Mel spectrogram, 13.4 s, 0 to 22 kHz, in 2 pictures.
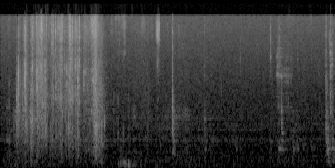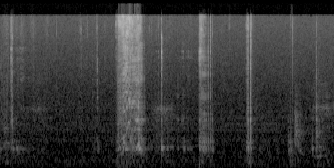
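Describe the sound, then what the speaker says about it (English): A zip tie is pulled tight on an anchor in the electrical wiring of a 2026 VRS Swerve 10, producing several quick, close ratcheting zips in separate bursts with quiet gaps and light handling rustle between them. "I'm going to do one more zip tie right before it goes through"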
